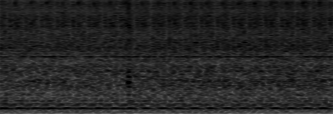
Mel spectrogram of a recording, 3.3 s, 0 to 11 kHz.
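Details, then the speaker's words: 2017 Dodge Journey with code P0202, misfire on cylinder 2: steady low idle with an uneven beat and recurring stumble, one cylinder dead; no control signal on the injector 2 side; PCM injector driver failed, confirmed as the PCM. "PCM driver on injector 2 failed and it actually was the PCM"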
